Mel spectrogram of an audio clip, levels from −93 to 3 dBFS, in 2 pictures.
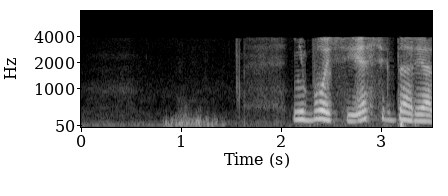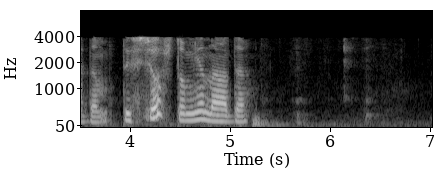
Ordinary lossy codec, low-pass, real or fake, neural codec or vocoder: AAC, 16 kbps; 7.2 kHz; real; none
